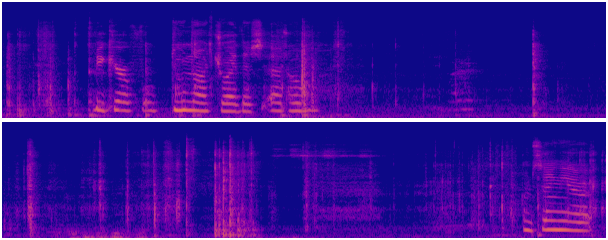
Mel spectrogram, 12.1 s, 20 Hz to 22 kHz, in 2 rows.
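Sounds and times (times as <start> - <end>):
scissors cutting plastic packaging: 10.2 - 12.0.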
